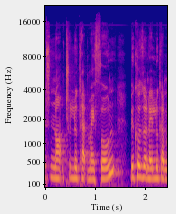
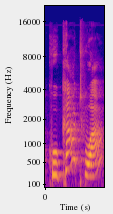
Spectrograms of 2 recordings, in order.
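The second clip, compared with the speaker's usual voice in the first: slow, raised-pitch disbelieving repeat; incredulous echo; 4 semitones higher, 4 dB louder, much slower than usual. Retold or imitated. Tenant echoing caretaker's news of disconnection, incredulous. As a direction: draw it out in disbelief.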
